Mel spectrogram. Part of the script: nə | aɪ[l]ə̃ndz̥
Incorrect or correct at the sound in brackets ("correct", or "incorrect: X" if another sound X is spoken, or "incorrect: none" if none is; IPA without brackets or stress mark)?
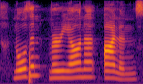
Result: correct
